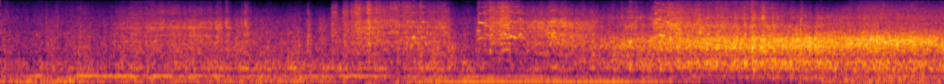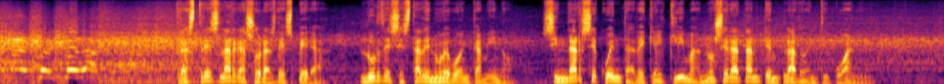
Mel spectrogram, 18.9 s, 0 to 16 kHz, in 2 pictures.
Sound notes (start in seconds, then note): 3.8 engine rumbling; 9.9 people chattering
